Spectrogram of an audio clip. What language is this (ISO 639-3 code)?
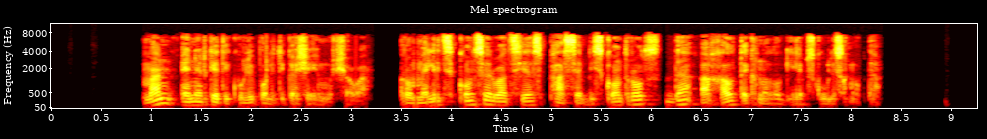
kat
